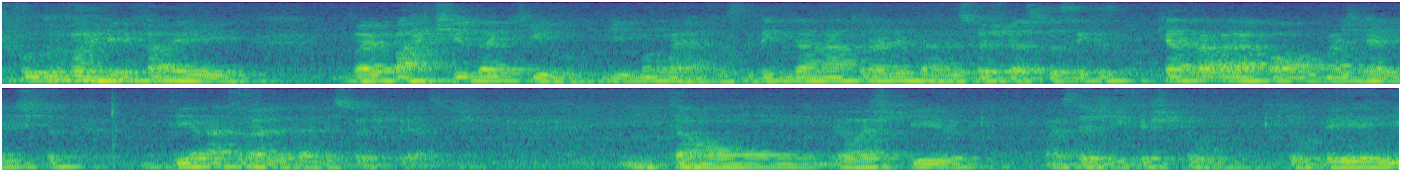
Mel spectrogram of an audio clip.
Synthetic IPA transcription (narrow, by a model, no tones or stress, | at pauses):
t̪ud̪ʊvajvaj | vajpaɾt͡ʃid̪akʰilʊɪnɐ̃w̃ɛvose̥t̪ẽj̃k̬ɪd̪anat̪uɾalid̪ad͡ʒɪd̪ɐsuɐʃpɛsɐsvosekkɛt̪ɾabaʎakõawɡʊmajsɦealiʃt̪ɐ | d̪ɪnat̪uɾalid̪ad͡ʒɪɐsuɐʃpɛ̰sɐ̥ʃ | ẽnt̪ɐ̃w̃ewaʃʊ̥kɪ | kõɛsɐzd͡ʒikɐskewkewd̪ejai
